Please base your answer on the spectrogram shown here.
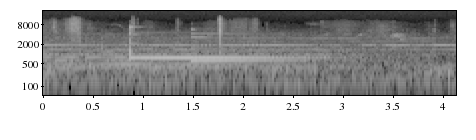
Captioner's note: doorbell chimes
